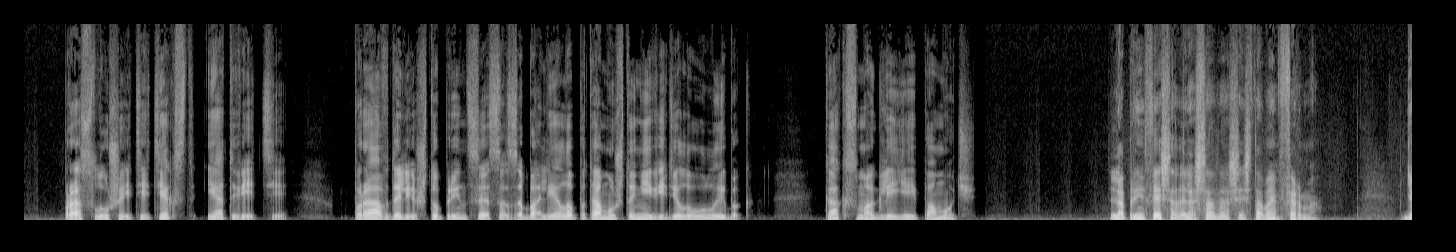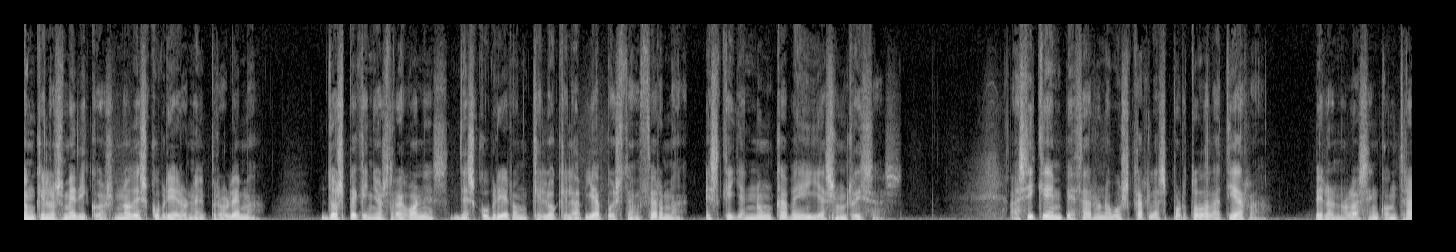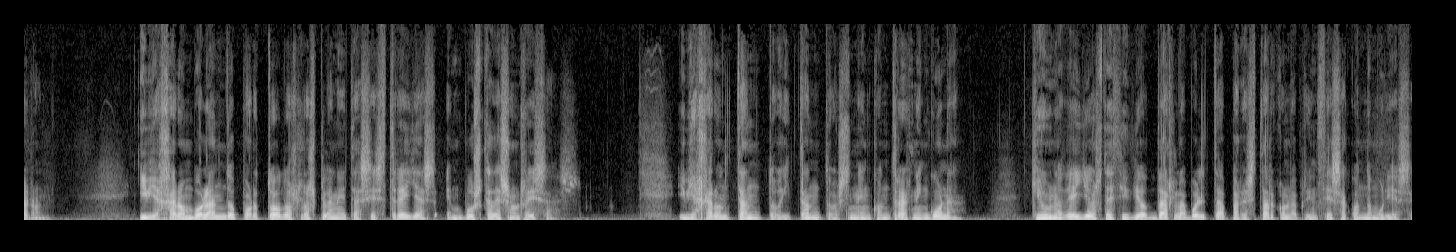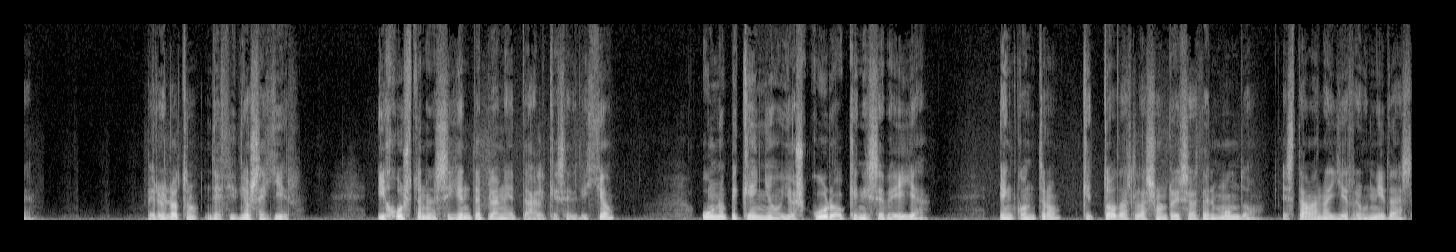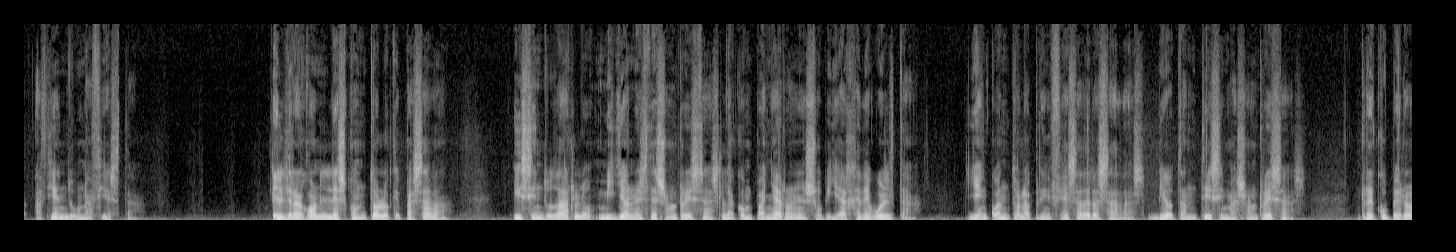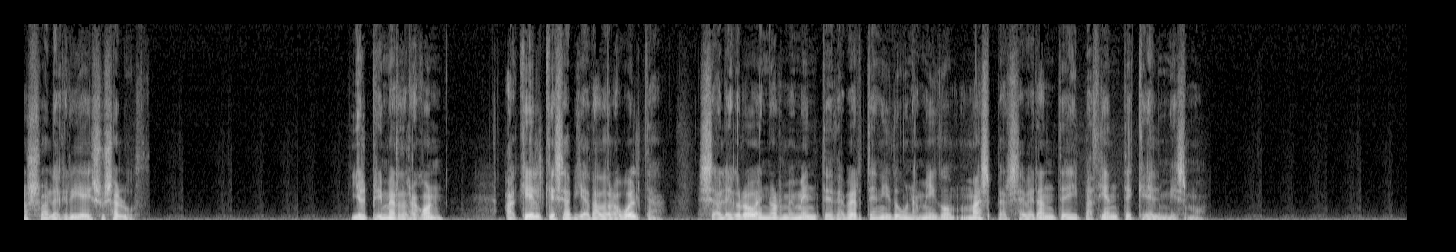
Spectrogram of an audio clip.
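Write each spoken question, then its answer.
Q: Правда ли, что принцесса заболела, потому что не видела улыбок?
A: Да, правда

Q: Как смогли ей помочь?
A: Дракон нашёл улыбки на маленькой тёмной планете и привёз миллионы улыбок к принцессе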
